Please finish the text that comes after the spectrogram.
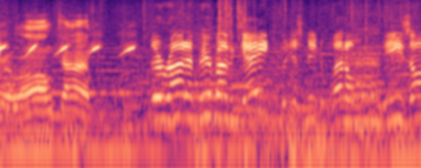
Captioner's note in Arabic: يصفر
